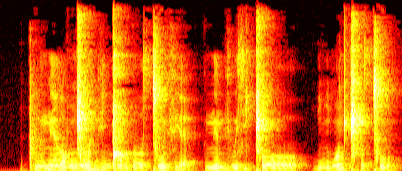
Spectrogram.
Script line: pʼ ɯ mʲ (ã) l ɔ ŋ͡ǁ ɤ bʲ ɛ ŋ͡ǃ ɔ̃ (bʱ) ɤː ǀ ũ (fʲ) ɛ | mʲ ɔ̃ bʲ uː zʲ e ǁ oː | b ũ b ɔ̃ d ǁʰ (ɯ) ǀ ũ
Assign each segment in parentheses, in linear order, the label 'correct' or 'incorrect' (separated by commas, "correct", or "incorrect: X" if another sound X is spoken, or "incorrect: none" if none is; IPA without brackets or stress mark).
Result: correct, incorrect: b, correct, incorrect: ɤ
